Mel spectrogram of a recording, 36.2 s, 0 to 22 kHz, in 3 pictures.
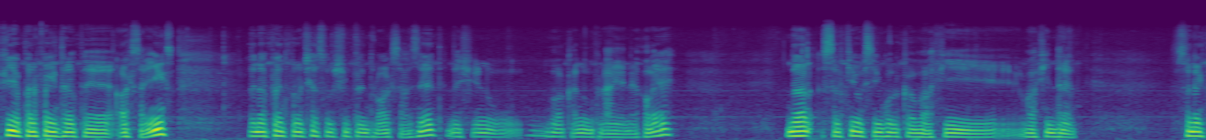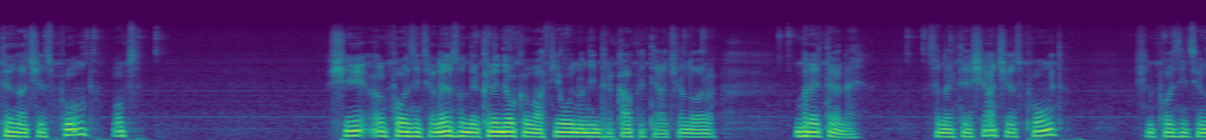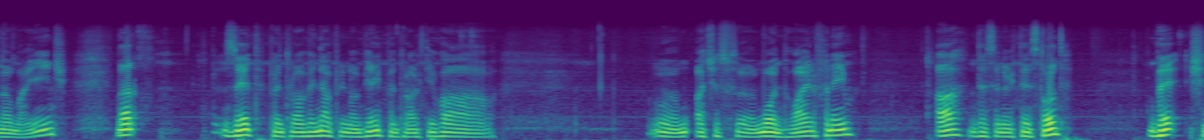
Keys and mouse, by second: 1.9 s, 4.9 KP_7, 8.1 KP_3, 8.4 KP_1, 9.7 KP_7, 13.6-15.4 drag, 17.3-22.0 drag, 26.1 z, 33.4 a, 35.4 b.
